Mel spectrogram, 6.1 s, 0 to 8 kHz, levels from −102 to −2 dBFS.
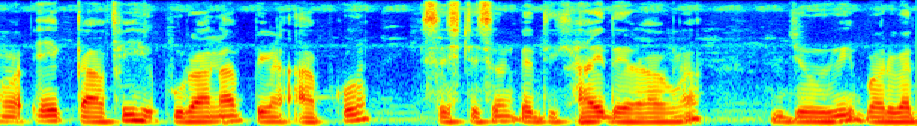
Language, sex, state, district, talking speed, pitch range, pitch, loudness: Hindi, male, Bihar, Saran, 145 wpm, 110-130 Hz, 115 Hz, -17 LUFS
